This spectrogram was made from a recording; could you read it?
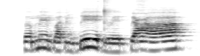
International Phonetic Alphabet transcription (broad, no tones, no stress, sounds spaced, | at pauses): ə m ẽː b a ɗ ə̃ ɡ͡b eː d ɹ e k͡p ɪ ʕ aː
